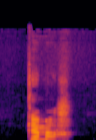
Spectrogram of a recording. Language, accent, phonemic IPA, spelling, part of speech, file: French, France, /ka.maʁ/, camard, adjective / noun, LL-Q150 (fra)-camard.wav
- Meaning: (adjective) pug-nosed, flat-nosed; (noun) flat-nosed person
